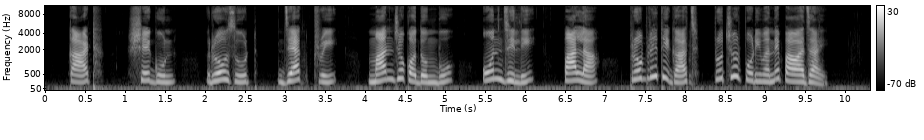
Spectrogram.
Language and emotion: Bengali, neutral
